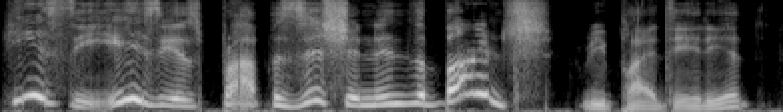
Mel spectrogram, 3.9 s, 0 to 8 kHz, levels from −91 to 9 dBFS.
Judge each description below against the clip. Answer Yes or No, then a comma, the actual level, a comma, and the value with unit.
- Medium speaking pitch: No, high, 210 Hz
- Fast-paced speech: No, average, 155 wpm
